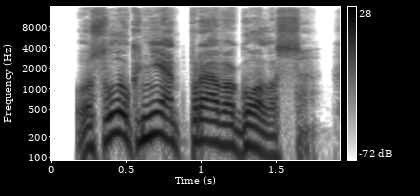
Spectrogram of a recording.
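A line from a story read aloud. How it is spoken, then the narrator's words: Snort. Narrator (Russian): хмыкнул я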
